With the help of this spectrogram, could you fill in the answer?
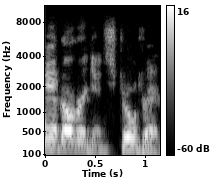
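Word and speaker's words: Stuhldreher: Stiller. Stiller.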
